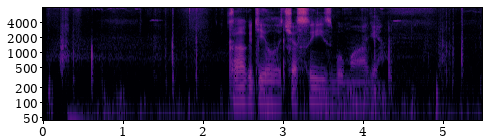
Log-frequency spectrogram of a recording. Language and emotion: Russian, neutral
